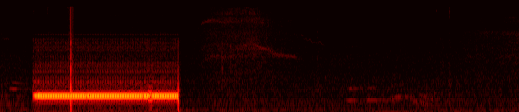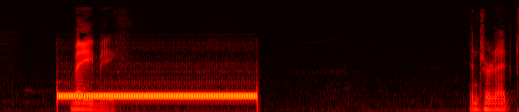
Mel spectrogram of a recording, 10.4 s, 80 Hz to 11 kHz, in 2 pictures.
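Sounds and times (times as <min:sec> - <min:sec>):
Skype call dialing tone beep: 0:00.4 - 0:01.8, 0:05.8 - 0:07.8
speech: 0:10.0 - 0:10.3.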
